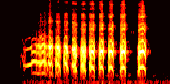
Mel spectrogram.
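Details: Hen calling, used to lure birds into traps: a drawn-out opening note followed by about nine evenly spaced, harsh pulsed notes, the last slightly delayed.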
